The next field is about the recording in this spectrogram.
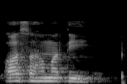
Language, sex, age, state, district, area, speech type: Maithili, male, 18-30, Bihar, Madhepura, rural, read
